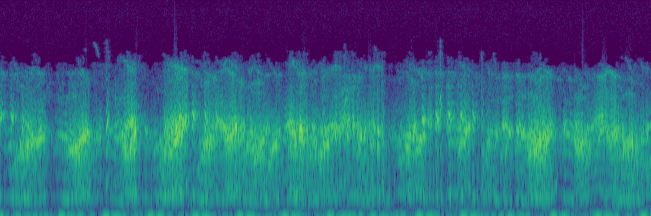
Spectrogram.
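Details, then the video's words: A chorus of croaking frogs: rough, rasping croaks repeated roughly twice a second in uneven bursts, many callers overlapping into a steady pulsing din. "Frogs Croaking Sounds"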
